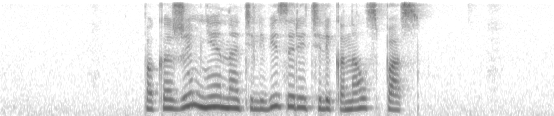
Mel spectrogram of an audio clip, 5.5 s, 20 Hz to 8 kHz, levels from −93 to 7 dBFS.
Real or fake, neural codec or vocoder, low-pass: real; none; 7.2 kHz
